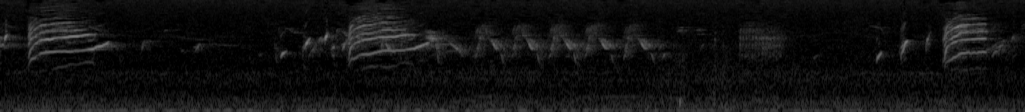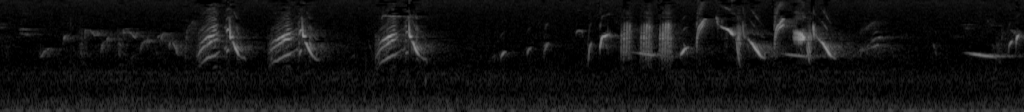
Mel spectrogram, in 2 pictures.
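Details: European goldfinch uttering separate bursts of high, slurred twittering notes and short trills with quiet gaps between, quieter and more broken than a continuous song.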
